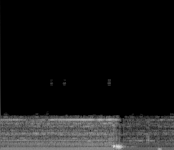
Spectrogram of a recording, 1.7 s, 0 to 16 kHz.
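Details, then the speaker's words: 3020 CNC router spindle under electric power, speed increased: a steady electric hum with a developing rough vibration underneath, caused by a visibly bent secondary output shaft. "i'm going to increase the speed and i don't know if you can hear that but that is developing a perceptible vibration"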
